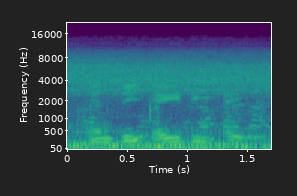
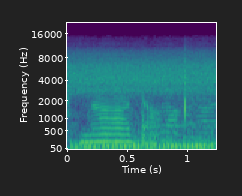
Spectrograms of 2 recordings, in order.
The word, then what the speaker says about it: Ngada: NGADA. Ngada. Nada. So the G is silent. Yeah. Nada. NG we pronounce Yes.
